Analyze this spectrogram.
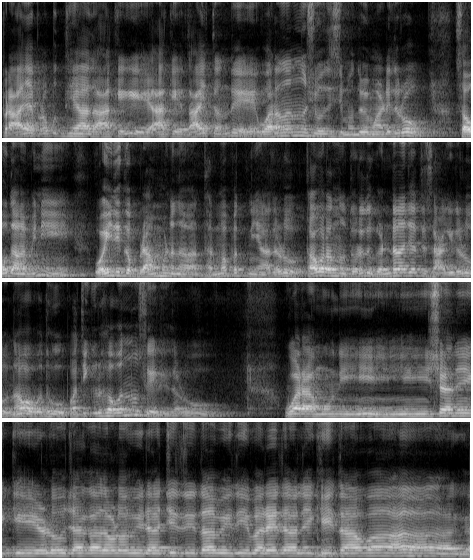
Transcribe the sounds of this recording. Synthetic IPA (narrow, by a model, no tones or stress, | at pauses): pɾa̰ːjɐpɾɐbud̪ʱːijaːd̪ɐaːkeɡe̞a̰ːkejɐt̪aːjt̪ɐnd̪eʋɐɾɐnɐnːuʃoːd̪ʱisimɐnd̪uʋemaːɽid̪ɐɾu | sɐwd̪aːmini | ʋɐjd̪ʱikɐbɾaːmbʱɐɳɐd̪ɐd̪ʱɐɾmɐpɐt̪nijaːd̪ɐɭut̪ɐʋɐɾɐnːut̪ɔɾe̞d̪uɡɐɳɖɐnɐd͡ʒɐt̪esa̰ːɡid̪ɐɭunɐʋɐʋɐd̪ʱupɐt̪iɡɾuɦɐʋɐnːuseːɾid̪ɐ̰ɭu | ʋɐɾɐmuni | ʃɐnekeɭud͡ʒɐɡɐd̪ɐɭuʋiɾɐt͡ʃisid̪ɐʋid̪ʱibɐɾed̪ɐlikʰit̪ɐʋaːɡ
